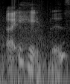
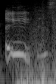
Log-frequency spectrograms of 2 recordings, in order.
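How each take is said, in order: First: Said in the usual way. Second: Squealed high and loud; embarrassed yelp. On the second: Real, not acted. Embarrassed at her own voice test, squealing loudly. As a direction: cry it out, mortified. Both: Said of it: "embarrassed at her own reading".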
